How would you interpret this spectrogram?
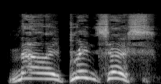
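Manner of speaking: high, slow, loud bawl in a strange voice. Acted. The hog bawling to Margarita, high and loud. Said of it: "the hog bawled loudly".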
